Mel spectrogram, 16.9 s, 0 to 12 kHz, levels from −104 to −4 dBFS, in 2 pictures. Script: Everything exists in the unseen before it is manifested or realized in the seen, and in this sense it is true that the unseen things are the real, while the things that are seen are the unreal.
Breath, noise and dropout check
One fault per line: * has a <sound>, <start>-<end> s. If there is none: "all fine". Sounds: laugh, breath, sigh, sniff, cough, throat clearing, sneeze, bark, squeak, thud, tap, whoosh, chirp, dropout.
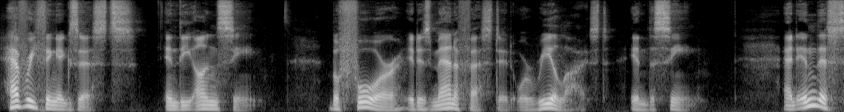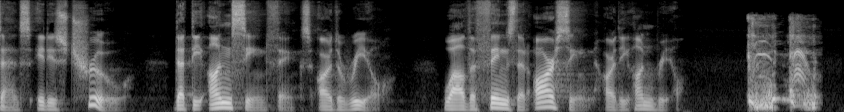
* has a laugh, 15.9-16.7 s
